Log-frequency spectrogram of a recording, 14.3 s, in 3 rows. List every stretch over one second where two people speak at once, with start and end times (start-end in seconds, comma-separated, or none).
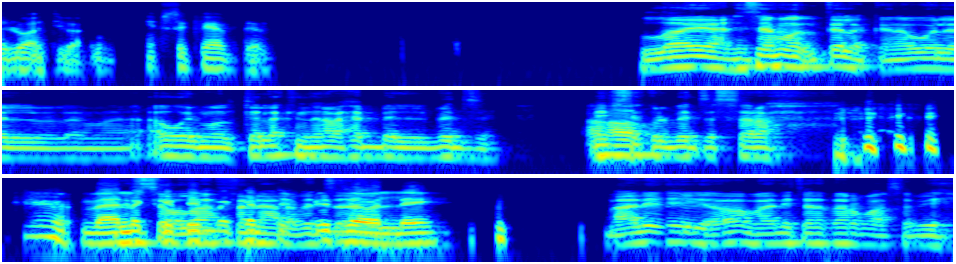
10.1-11.5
